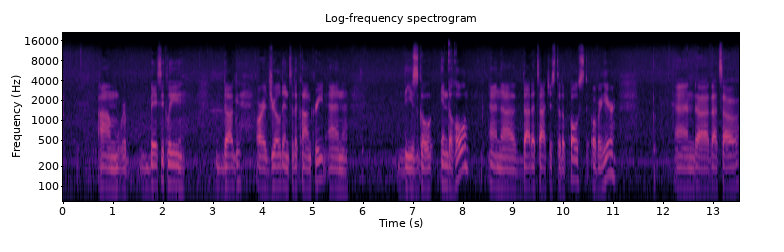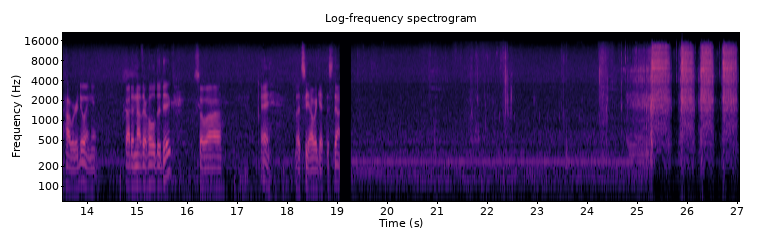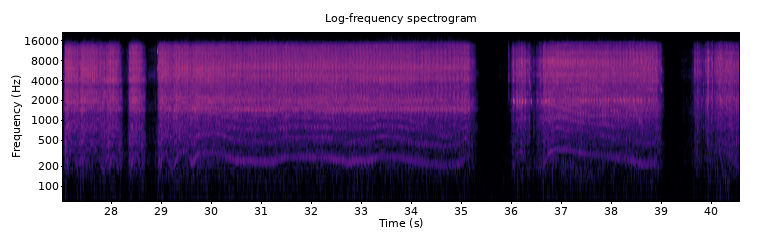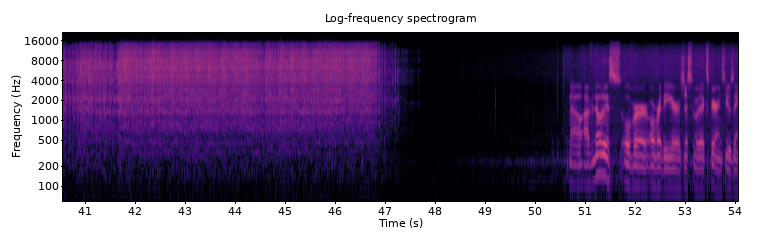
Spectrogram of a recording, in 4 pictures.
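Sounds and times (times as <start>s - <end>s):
power drill boring into concrete: 24.8s - 35.4s, 36.0s - 47.7s.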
